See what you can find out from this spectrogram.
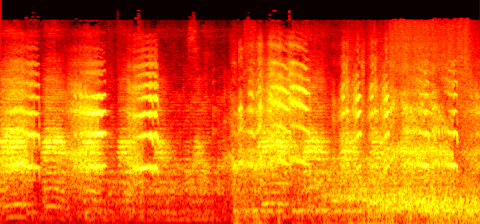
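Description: A dense flock of attacking birds squawks and honks loudly and continuously, harsh overlapping cries filling the whole stretch, with a noisier, more chaotic surge of calls in the second half.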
